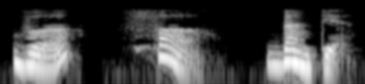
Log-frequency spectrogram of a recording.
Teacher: इन वर्णों का उच्चारण ऊपर के दांत और नीचे के होंठ से होता है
